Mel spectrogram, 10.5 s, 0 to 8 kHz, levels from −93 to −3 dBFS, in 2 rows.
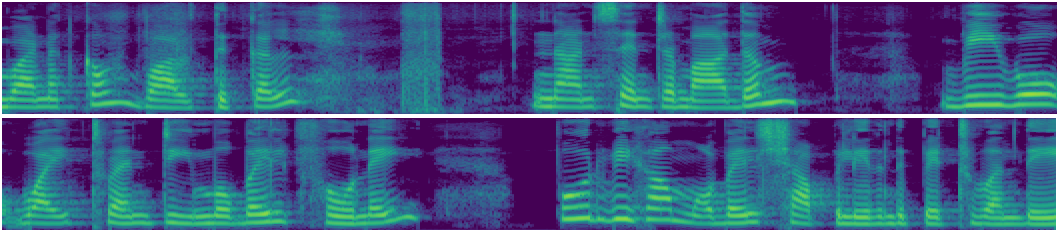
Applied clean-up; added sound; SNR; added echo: none; none; none; none.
